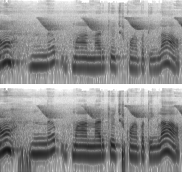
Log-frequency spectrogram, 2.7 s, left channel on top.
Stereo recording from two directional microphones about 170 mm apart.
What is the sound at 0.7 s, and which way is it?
Speech, 30° right (ahead or behind).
